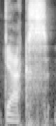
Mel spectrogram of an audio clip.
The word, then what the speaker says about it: Gecs: And I have a crew with some of my buddies from college called Gex, G-E-C-S, pronounced like the classic PlayStation 1 character.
